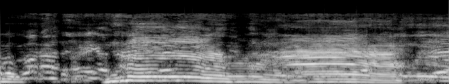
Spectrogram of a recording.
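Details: Sahiwal bull at Ambari cattle market, Bangladesh, on 23 May 2025, giving a long, loud, deep moo that swells and wavers for over three seconds after a man's brief speech.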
